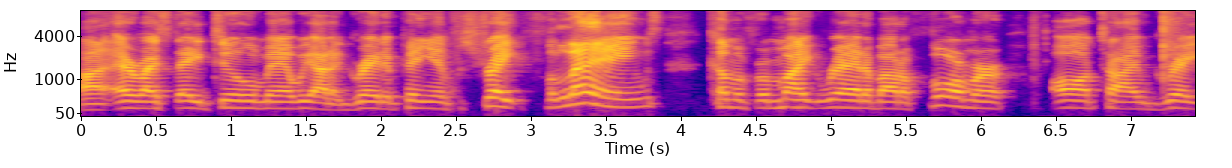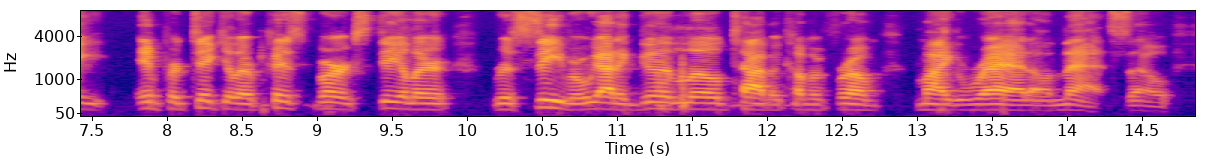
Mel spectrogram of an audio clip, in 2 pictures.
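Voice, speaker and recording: A man hosting a live sports talk show in a studio, animated and hyped, with loud exclamations. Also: a little high, moderate pace, slight background noise. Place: small studio.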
